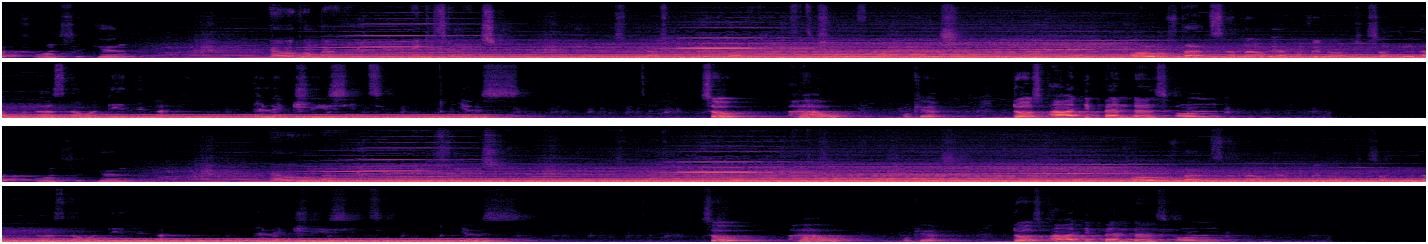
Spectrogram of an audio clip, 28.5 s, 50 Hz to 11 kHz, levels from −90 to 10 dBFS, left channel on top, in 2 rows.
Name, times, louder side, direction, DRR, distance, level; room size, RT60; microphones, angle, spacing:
voice 1, 0.0-1.3 5.5-9.6 10.2-13.5 13.8-15.9 16.8-18.2 18.8-19.4 21.3-21.7 22.1-22.7 23.2-23.7 24.2-26.6, left 4 dB, 75° left, 7 dB, 0.9 m, -30 dB
voice 2, 1.1-1.6 2.7-3.5 4.1-4.9, left 2 dB, 30° left, 1 dB, 4.5 m, -38 dB
sound 1, 1.3-15.1, equal, 5° right, 1.6 m, -31 dB
sound 2, 2.9-19.1, equal, 30° right, 2.3 m, -25 dB
28.0 x 20.5 x 8.2 m, 1.2 s
head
